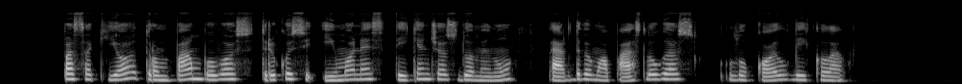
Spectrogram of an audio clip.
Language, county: Lithuanian, Telšiai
